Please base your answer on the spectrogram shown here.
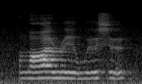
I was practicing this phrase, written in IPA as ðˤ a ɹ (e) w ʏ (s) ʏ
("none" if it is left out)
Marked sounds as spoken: e, s

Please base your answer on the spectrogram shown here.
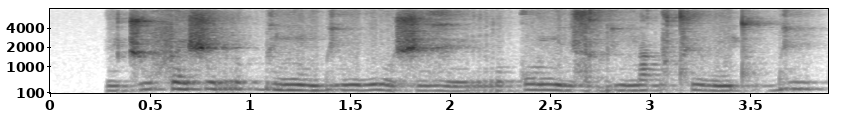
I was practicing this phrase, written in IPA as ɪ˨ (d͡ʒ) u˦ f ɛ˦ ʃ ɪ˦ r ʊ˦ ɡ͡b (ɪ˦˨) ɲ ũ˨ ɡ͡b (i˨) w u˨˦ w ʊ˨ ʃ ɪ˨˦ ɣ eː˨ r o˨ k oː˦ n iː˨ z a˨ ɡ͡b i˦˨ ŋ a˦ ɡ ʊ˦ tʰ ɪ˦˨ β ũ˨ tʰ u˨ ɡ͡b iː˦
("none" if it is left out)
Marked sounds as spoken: d͡ʒ, ɪ˦˨, i˨

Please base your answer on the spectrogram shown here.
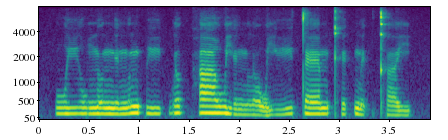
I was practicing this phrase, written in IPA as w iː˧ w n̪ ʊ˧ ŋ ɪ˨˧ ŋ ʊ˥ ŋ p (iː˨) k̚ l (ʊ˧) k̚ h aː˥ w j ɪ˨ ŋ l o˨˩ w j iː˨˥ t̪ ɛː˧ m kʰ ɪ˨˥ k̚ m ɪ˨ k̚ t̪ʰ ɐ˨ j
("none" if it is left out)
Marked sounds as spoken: iː˧, ʊ˥

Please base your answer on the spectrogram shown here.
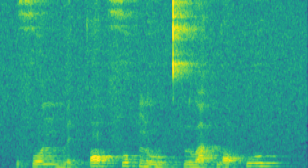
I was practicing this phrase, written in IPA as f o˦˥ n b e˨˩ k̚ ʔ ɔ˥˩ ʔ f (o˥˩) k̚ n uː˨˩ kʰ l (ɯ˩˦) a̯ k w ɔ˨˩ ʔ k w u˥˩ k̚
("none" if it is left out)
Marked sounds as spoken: o˥˩, u˩˦

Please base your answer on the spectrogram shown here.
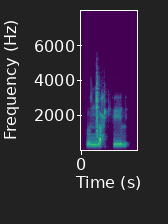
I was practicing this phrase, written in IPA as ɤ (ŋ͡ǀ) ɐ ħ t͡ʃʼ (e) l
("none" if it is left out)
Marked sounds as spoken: ŋ͡ǀ, e

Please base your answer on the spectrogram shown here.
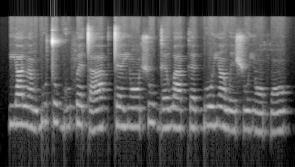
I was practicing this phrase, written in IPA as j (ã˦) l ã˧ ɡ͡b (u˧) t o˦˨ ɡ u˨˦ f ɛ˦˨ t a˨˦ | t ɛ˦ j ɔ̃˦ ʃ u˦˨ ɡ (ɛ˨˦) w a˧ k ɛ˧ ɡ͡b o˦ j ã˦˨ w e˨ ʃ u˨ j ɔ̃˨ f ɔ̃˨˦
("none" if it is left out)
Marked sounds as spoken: a˦, u˦, ɛ˨˦

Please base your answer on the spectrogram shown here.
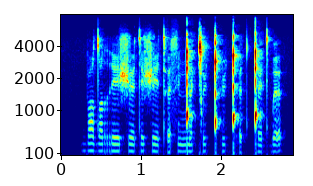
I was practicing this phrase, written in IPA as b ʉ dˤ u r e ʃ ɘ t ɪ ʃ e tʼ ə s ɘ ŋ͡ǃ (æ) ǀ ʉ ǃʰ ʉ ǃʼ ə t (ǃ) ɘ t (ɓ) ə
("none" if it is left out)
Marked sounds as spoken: ə, ǃ, ɓ

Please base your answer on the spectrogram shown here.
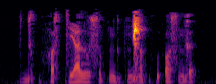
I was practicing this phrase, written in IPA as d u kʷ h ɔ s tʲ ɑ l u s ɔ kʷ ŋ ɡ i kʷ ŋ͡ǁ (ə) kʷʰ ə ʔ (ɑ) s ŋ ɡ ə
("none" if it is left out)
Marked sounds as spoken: ʌ, ɔ

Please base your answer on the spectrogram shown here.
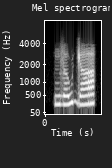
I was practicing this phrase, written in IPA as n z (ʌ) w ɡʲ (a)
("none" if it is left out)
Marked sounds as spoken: ʌ, a

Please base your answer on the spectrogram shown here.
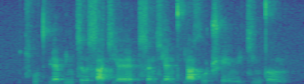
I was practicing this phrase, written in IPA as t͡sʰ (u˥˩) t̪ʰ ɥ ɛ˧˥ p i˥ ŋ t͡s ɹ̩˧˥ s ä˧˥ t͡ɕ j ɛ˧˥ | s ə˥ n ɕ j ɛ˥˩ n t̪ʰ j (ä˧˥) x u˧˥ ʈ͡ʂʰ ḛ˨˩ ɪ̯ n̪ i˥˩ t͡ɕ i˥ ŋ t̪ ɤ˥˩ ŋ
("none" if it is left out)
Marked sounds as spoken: u˥˩, ä˧˥

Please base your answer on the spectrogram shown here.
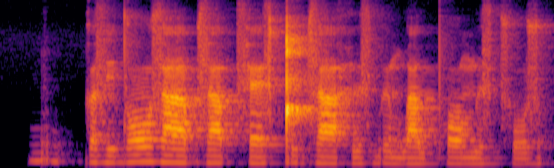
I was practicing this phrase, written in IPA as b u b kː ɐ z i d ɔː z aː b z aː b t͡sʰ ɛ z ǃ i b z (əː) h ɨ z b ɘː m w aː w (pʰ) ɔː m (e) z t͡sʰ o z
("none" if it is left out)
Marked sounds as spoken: aː, pʰ, ɨ

